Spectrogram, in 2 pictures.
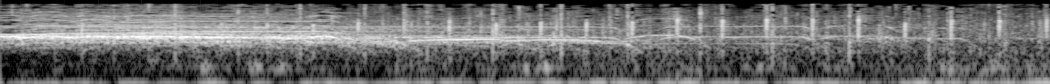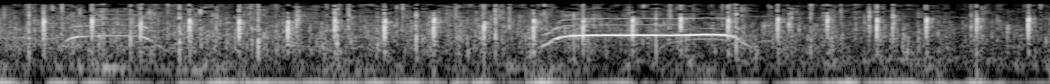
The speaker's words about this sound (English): So can we cheer for the people who put this together?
